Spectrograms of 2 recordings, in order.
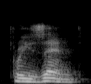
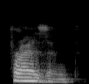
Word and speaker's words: present: So, if I put the stress on the first syllable is present, that it means a gift.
